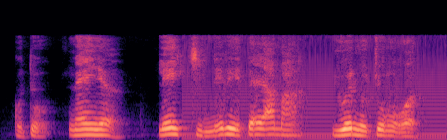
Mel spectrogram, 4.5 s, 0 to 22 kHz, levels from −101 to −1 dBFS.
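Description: Speech runs band-limited throughout, with nothing above 7.7 kHz and a grainy, breathy edge, most likely Bluetooth LC3 compression with 10 ms frames at a low bitrate, which fits around 32 kbps. From 1.83 s to the end, a steady, raspy mains buzz at 60 Hz with harmonics sits about 20 dB below the speech, pointing to switching spikes from a dimmer, rectifier or missing shield.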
